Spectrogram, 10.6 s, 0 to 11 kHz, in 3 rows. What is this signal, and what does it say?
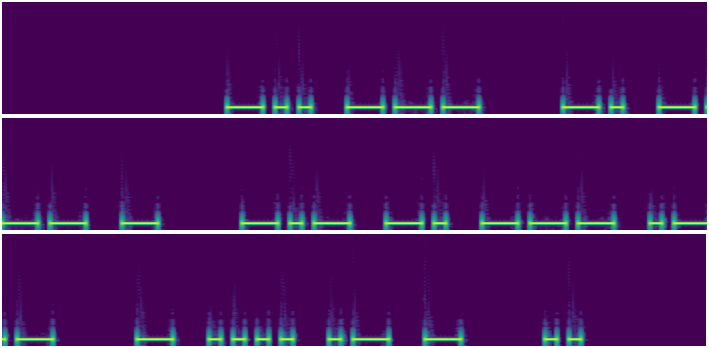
Morse code, heard as a keyed tone, about 20 wpm, 700 Hz. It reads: DO NOT KNOW THAT I
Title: Sets of 5 Words Encore2 20wpm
